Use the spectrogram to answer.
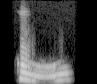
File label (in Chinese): "鼓", chino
